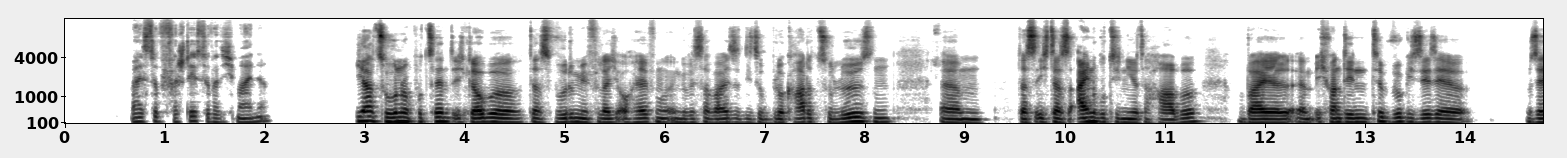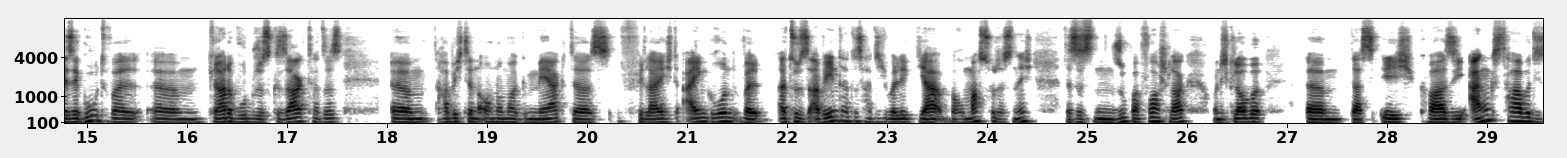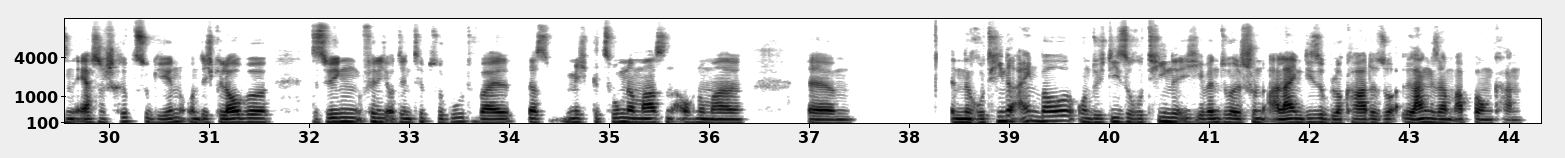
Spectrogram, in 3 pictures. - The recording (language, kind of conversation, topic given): German, advice, Wie kann mir ein Tagebuch beim Reflektieren helfen?
- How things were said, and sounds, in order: other background noise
